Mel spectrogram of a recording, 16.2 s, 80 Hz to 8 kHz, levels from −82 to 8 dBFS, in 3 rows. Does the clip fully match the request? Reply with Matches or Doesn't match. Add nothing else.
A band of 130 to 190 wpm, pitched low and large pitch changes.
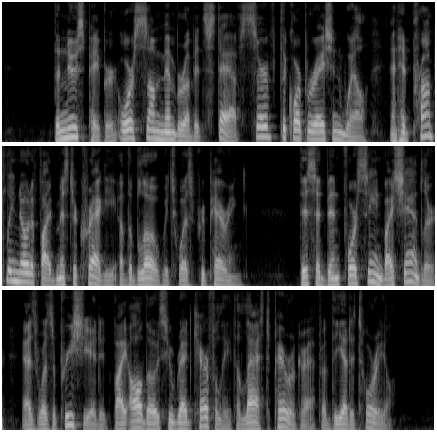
Matches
